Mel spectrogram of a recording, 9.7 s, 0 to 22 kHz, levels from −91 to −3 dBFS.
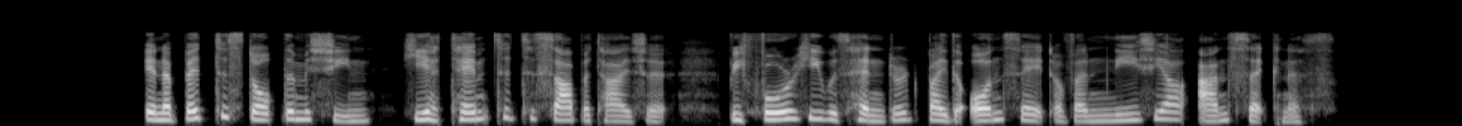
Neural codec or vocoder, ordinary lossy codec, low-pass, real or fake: none; none; 7.2 kHz; real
